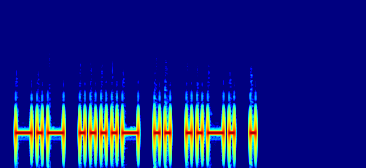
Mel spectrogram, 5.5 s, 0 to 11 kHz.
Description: Morse code, heard as a keyed tone, about 15 wpm, 700 Hz. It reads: K4IFE
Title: USA Call Signs - 5 Characters - Repeated 2x - 15wpm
